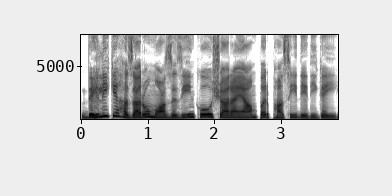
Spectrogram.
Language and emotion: Urdu, neutral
